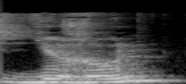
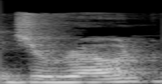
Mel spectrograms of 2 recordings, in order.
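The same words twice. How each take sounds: First: The name is pronounced the native Dutch way. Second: The name is pronounced the American way. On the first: "It's Jeroen" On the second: "most of the Americans say Jeroen"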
